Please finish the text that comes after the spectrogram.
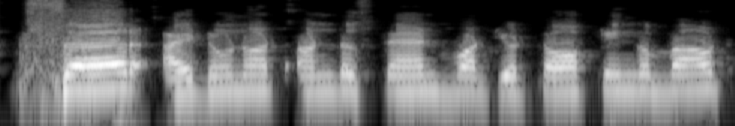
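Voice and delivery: put-on brusque caller in an Indian accent. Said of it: "And it's like".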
